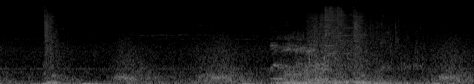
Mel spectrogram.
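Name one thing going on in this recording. Game effects thump and crash as cards clash.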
